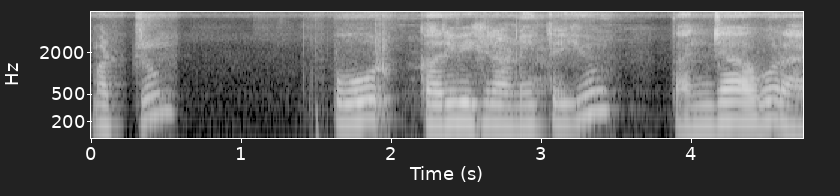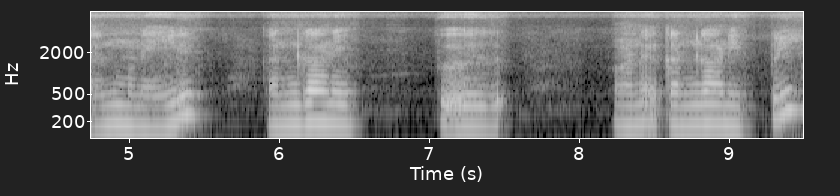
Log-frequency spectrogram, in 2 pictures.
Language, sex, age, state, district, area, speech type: Tamil, male, 18-30, Tamil Nadu, Tiruvarur, rural, spontaneous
